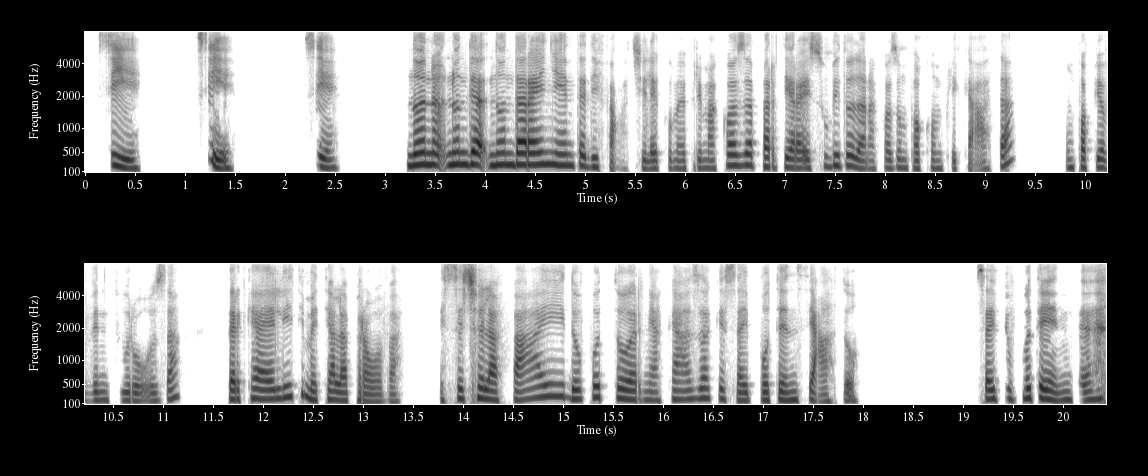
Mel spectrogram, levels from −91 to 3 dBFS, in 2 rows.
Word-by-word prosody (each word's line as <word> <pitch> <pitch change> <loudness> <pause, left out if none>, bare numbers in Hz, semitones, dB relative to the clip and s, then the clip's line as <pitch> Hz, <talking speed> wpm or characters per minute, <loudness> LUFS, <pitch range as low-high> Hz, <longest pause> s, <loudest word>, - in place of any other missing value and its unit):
Sì. 185 -7 +3 0.6
Sì. 85 0 +2 0.7
Sì. 180 -3 -2 0.7
Non 235 +3 +8 0.2
non 245 +1 +6
da 245 -3 +8
non 240 +2 +5
darei 240 +1 +8
niente 230 -3 +2
di 195 0 -2
facile 160 -2 -8
come 165 -1 -10
prima 170 -1 -8
cosa, 225 +2 0
partirei 190 -4 -1
subito 210 +5 -3
da 175 -4 0
una 160 0 -11
cosa 170 0 -8
un 175 - -8
po' 160 -1 -5
complicata, 160 - -9 0.5
un 180 - -7
po' 185 +1 -2
più 185 0 -3
avventurosa, 165 +2 -5 0.5
perché 190 +1 +2
lì 220 +4 0
ti 250 - -9
metti 185 -5 -1
alla 170 -2 +2
prova, 145 -2 -6 0.4
e 170 - -11
se 200 +4 -2
ce 210 +3 +2
la 180 -3 +4
fai 220 +9 -2
dopo 195 +2 +1
torni 185 -5 +1
a 170 - -9
casa 190 +3 -3
che 205 0 -5
sei 165 -2 -3
potenziato. 165 -4 -3 1.2
Sei 190 0 +2
più 195 -2 -7
potente. 175 -3 +1
185 Hz, 140 wpm, -22 LUFS, 170-215 Hz, 1.2 s, Non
